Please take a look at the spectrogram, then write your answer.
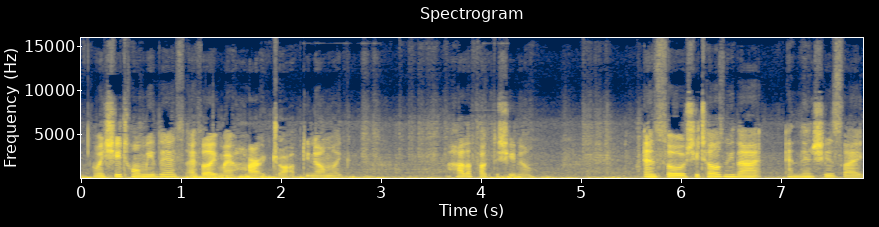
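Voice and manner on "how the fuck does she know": ordinary delivery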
